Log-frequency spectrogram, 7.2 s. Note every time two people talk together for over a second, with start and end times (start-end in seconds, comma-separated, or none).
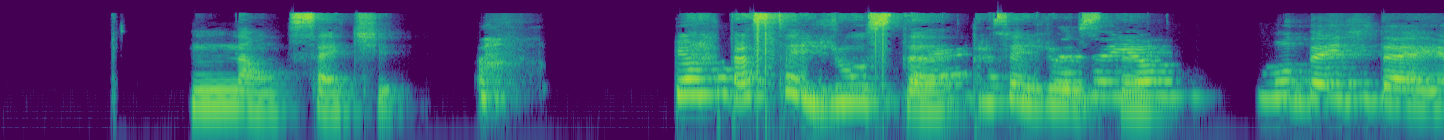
3.6-5.8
